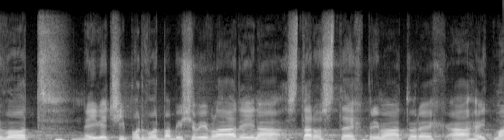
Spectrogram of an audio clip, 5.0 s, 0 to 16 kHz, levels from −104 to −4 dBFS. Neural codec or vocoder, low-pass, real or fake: none; 14.4 kHz; real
